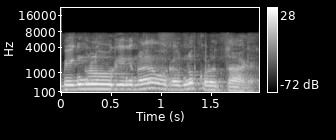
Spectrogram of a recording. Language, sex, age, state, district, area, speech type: Kannada, male, 60+, Karnataka, Kolar, urban, spontaneous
